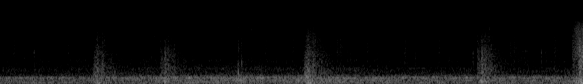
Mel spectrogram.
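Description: Footsteps tread quickly over rocky ground.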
